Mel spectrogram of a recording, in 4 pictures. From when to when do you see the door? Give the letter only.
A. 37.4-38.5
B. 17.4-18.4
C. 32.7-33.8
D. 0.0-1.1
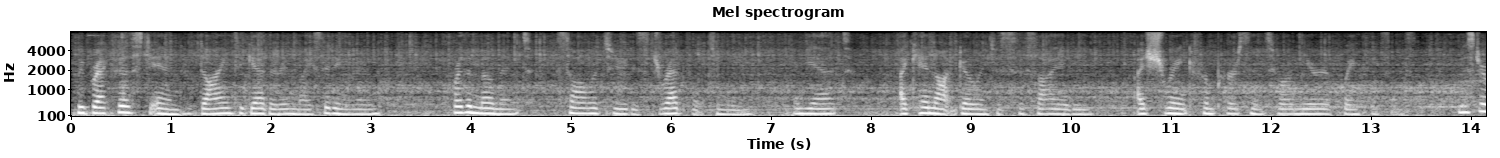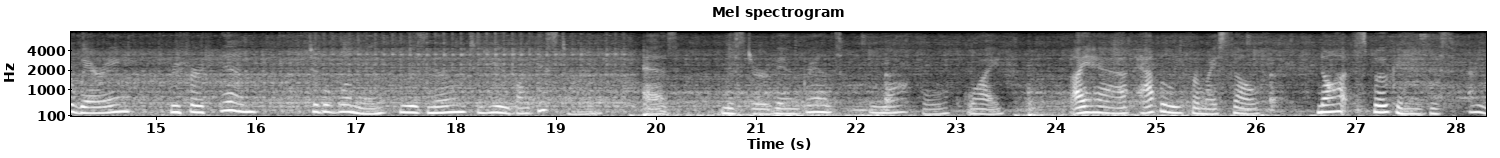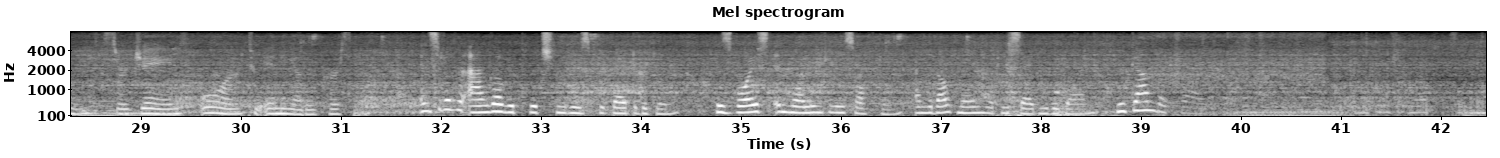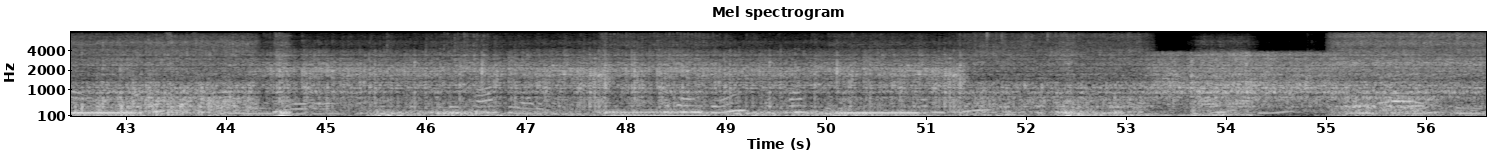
A.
